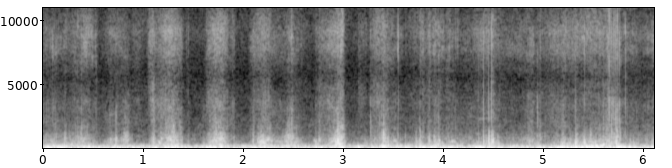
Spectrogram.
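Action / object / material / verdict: scrape / cotton denim jeans / denim / none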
